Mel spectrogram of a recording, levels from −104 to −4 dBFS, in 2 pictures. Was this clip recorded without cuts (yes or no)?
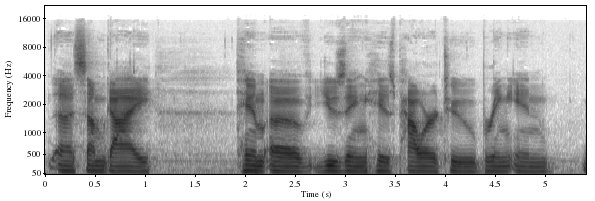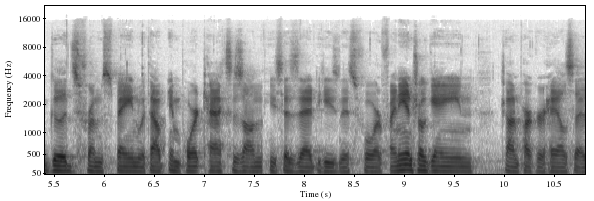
no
